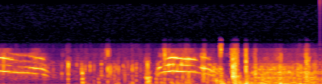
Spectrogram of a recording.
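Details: A house cat searching for her kittens calls twice, each meow a clear falling harmonic cry, the second followed by louder rustling and thumps.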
